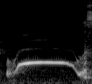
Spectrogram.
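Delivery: high crying wail Ooh; mock sob. Retelling breaking down in the taxi, a high sob. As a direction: burst into a sudden sob. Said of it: "burst out crying".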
